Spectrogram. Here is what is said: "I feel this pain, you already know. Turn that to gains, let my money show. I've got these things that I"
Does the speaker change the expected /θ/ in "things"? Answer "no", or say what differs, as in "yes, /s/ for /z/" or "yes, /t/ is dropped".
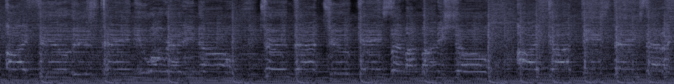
no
